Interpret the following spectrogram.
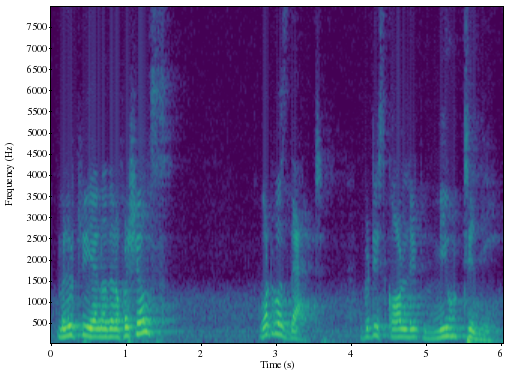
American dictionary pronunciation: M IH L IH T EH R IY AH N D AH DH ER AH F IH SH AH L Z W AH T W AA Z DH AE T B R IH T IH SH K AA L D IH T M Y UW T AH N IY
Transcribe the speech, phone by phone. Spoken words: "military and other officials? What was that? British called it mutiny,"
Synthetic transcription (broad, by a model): M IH L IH T R IY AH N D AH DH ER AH F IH SH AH L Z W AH T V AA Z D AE T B IH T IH S K AA L D IH T M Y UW T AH N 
